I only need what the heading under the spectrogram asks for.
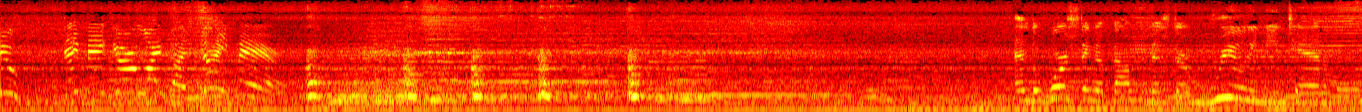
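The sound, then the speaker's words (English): A three-legged dog yipping and whimpering, with a few high, thin whines near the start and again toward the end, mixed with people talking and a steady background hum. “especially this one three-legged dog. Tripod! Tripod! The dog's name is Tripod!”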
